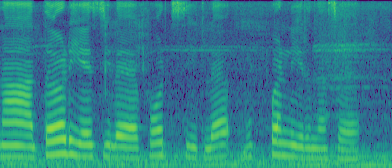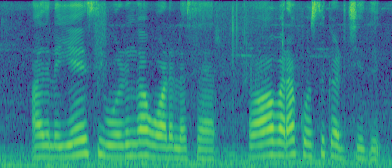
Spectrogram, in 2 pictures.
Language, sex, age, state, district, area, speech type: Tamil, female, 30-45, Tamil Nadu, Tiruvannamalai, rural, spontaneous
